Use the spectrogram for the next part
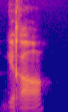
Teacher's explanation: Grand para no N, no A nasal.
